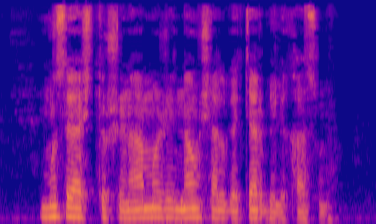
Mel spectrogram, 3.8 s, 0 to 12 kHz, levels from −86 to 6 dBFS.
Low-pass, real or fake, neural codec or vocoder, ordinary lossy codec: 10.8 kHz; real; none; AAC, 32 kbps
